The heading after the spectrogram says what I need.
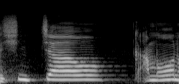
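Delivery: put-on slow, high childlike Vietnamese.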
